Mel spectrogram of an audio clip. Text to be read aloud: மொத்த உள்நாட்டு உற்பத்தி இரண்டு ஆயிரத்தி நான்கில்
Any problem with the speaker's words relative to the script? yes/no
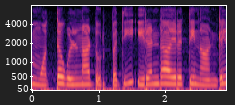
no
